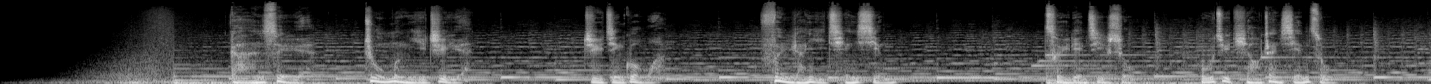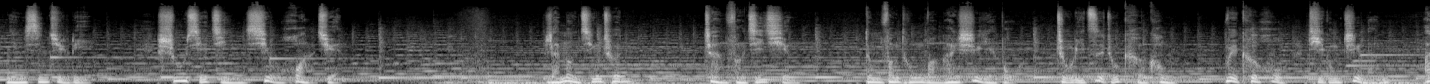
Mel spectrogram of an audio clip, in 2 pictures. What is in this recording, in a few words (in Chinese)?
男 汇报片 科技讲述; 东方通网安事业部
